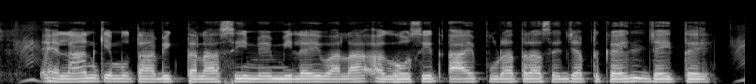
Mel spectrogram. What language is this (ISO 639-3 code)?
mag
